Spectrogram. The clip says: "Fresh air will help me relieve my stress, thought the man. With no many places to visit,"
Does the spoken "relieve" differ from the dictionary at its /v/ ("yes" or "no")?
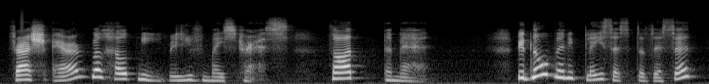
no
